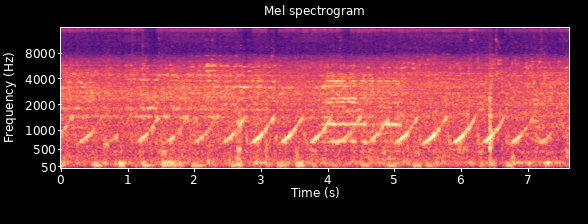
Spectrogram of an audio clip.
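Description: Passenger coaches of a departing train rolling slowly past, their wheels knocking irregularly over the rail joints. A short rising squeak repeats about three times a second throughout, with a brief steady squeal about halfway through.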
